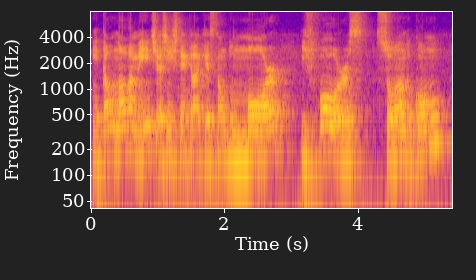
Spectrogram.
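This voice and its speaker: A man with a Brazilian Portuguese accent giving an explanatory video lesson, repeating example words slowly and carefully. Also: a little high, fairly even intonation, a bit bright, roomy sound. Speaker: English teacher.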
